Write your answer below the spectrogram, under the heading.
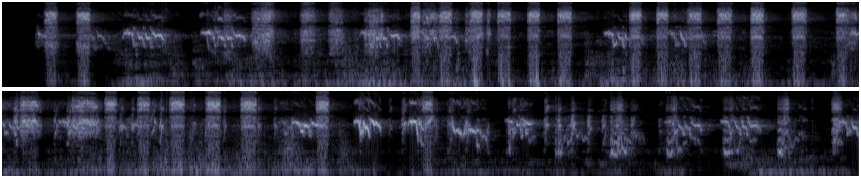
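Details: Captive budgerigars in a breeding setup give dense, fast chirps with clicky bursts, many overlapping, scratchy notes repeated almost continuously.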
